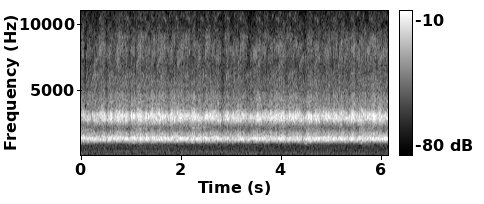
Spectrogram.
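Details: Frogs chorusing loudly along rice paddy banks late at night in early summer, Kōnosu, Saitama, Japan, TASCAM Portacapture X8; a continuous buzzing din of overlapping croaks with slight swells in volume.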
